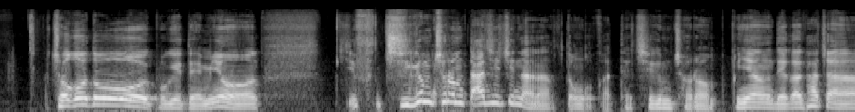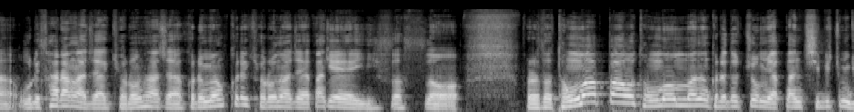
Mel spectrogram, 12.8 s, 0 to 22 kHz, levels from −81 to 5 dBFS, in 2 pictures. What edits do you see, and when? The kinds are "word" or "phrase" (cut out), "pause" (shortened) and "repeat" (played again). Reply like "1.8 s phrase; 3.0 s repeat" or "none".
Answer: 1.2 s phrase; 6.1 s word; 8.1 s word; 8.9 s word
